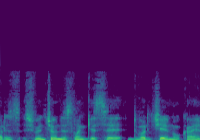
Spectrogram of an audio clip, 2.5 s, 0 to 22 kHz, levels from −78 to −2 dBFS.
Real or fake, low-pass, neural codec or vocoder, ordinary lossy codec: fake; 10.8 kHz; codec, 24 kHz, 0.9 kbps, WavTokenizer, medium speech release version 2; AAC, 32 kbps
